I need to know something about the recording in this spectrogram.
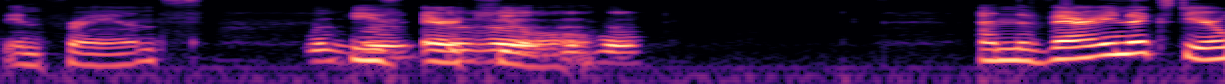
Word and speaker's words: Hercule: erule was born and erule if you see it written out is the French version of Hercules it's spelled just like Hercules so her little baby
